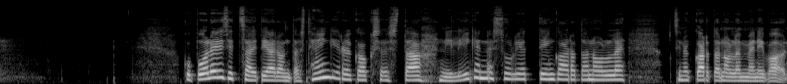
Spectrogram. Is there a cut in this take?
no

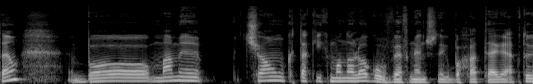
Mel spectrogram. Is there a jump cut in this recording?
no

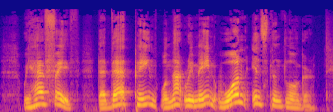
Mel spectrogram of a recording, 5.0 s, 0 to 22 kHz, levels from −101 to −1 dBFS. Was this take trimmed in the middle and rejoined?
yes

